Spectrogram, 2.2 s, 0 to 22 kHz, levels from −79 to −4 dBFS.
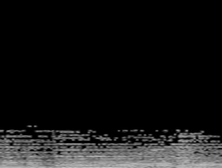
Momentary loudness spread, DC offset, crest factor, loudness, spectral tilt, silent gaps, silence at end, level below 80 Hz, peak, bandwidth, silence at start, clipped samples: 3 LU; under 0.1%; 14 dB; -24 LUFS; -4 dB/octave; none; 0 s; -36 dBFS; -10 dBFS; 5.4 kHz; 0 s; under 0.1%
